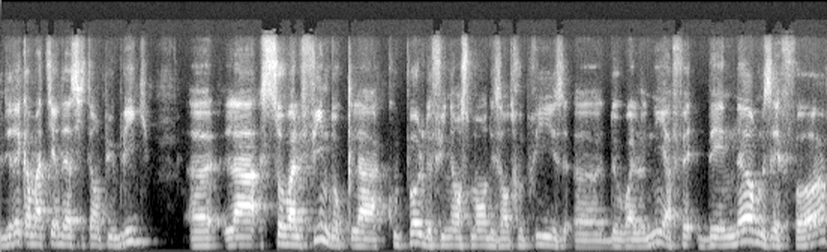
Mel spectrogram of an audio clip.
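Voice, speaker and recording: In a normal speaking voice, a man talks at a fairly slow pace and a medium pitch with ordinary pitch variation. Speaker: webinar moderator. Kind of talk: webinar introduction. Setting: webinar.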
